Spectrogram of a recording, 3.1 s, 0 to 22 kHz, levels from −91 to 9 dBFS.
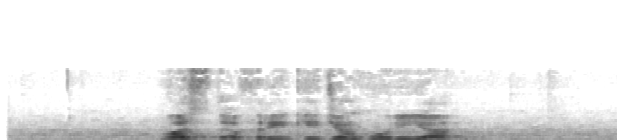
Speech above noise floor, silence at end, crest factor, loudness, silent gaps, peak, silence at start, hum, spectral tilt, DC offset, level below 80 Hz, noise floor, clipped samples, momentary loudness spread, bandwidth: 29 dB; 0.75 s; 22 dB; -24 LUFS; none; -4 dBFS; 0.8 s; none; -5.5 dB/octave; under 0.1%; -60 dBFS; -52 dBFS; under 0.1%; 7 LU; 11.5 kHz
